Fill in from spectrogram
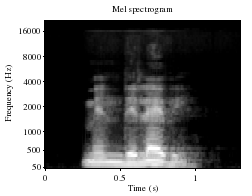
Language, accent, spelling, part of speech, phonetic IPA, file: Catalan, Valencia, mendelevi, noun, [men.deˈlɛ.vi], LL-Q7026 (cat)-mendelevi.wav
- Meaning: mendelevium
